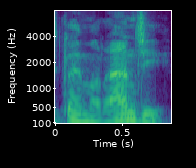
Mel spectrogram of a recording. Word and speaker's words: Glenmorangie: and he heard me ordering it and he corrected me on the pronunciation. – Oh my gosh. – It's Glenmorangie.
